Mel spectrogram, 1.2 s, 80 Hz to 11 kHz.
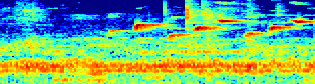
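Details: Brief burst of four or five high, clipped chirps from a 2022 goldfinch hybrid taking broccoli from a hand, with murmured Spanish speech underneath.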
